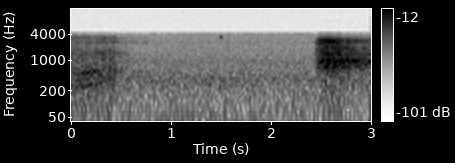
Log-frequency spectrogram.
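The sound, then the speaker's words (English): A deep breath taken during a guided relaxation: two soft, breathy rushes of air, a quieter one at the start and a louder one at the end, with near silence between them. “So everyone just take a deep breath”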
